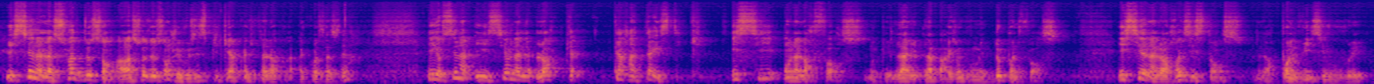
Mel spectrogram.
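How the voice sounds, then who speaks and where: A man's voice: mid-range voice, very animated, a little fast. Chatty man explaining game rules. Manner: chatty, thinks aloud, greets viewers mid-explanation. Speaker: live-stream host. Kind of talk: casual board game rules explanation on a live stream. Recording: echoey room.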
